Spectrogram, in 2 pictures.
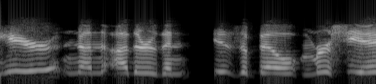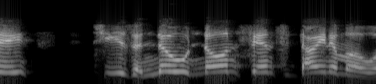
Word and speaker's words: Mercier: Actually, Isabelle, before I get going, your last name, Mercier? Yeah, perfect.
